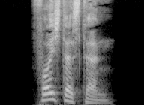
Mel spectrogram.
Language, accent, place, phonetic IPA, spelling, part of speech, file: German, Germany, Berlin, [ˈfɔɪ̯çtəstn̩], feuchtesten, adjective, De-feuchtesten.ogg
- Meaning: 1. superlative degree of feucht 2. inflection of feucht: strong genitive masculine/neuter singular superlative degree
